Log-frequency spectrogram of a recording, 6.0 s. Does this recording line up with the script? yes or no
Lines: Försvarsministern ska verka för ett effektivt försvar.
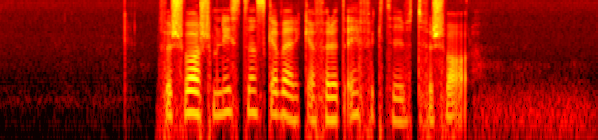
yes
